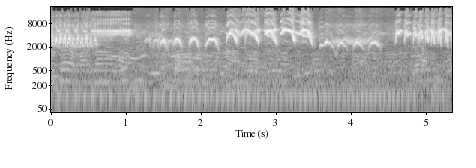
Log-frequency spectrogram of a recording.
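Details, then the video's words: Iranian lark (jal), described as mashhadi mast, repeating sets of arched whistled notes in quick runs of four or five, mixed with a long high whistle and rattling trills, over a continuous low hum. "Jal Birds Iranians Lark Sounds"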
